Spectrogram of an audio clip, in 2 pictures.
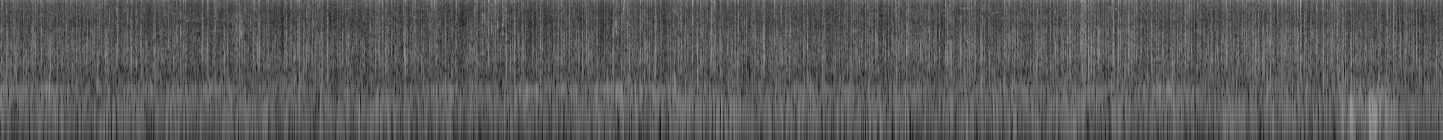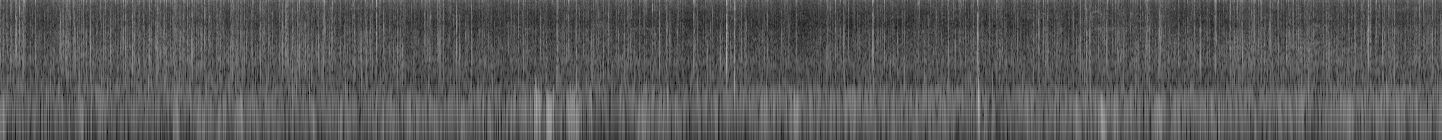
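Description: Steady rain falling, a dense patter of drops with a few sharper, louder taps about two-thirds of the way through.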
